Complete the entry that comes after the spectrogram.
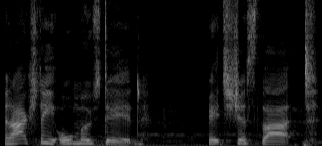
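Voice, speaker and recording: A woman's voice: on the high side, measured pace, faint music behind. A young British woman streamer, rambling and laughing through casual chat and swearing freely.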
